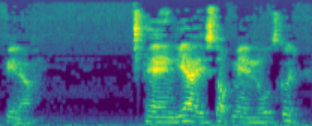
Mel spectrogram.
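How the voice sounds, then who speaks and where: A bright, sharp tone with audible room echo. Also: man. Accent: South African. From South Africa. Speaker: semi-professional cricketer. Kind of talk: personal reflection monologue. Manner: casual, conversational.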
